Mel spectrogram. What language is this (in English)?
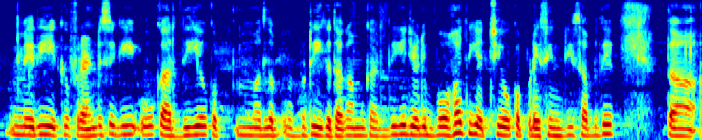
Punjabi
